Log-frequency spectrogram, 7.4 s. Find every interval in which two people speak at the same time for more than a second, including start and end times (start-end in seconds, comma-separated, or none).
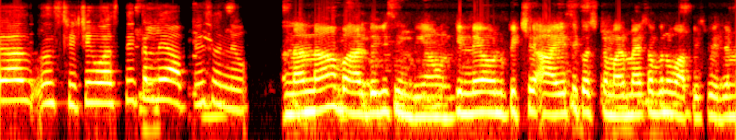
none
